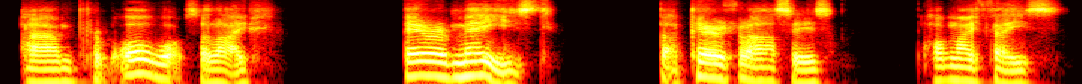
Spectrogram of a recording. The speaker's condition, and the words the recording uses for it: Muscular dystrophy. But that's two words less that I have to enunciate.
